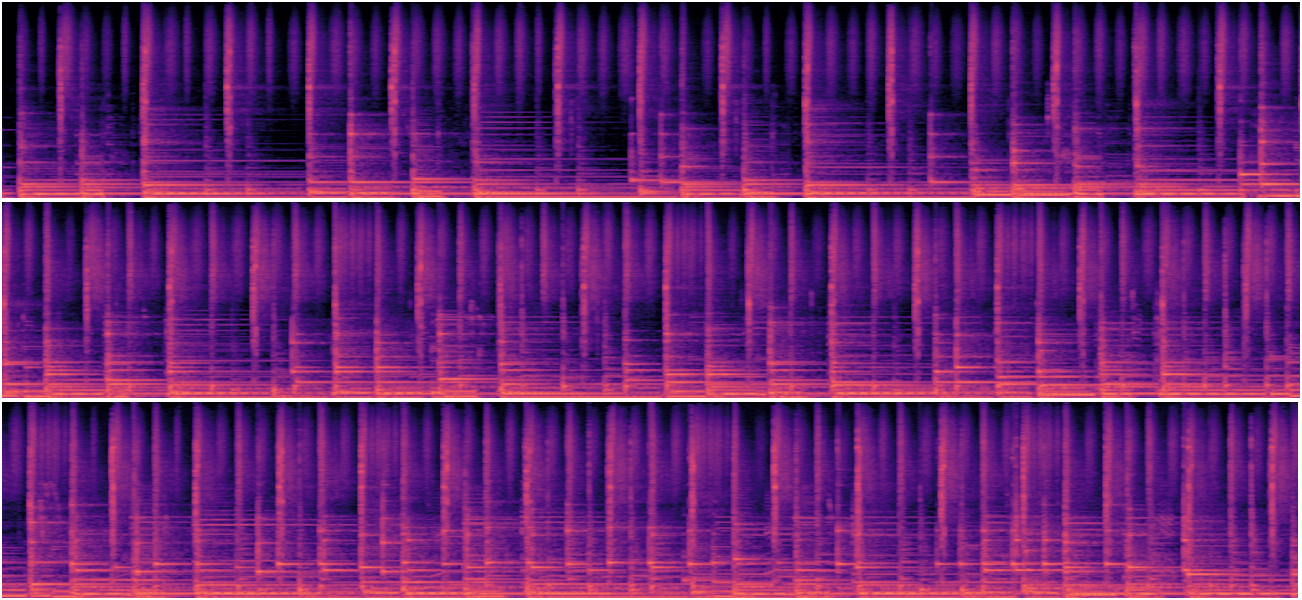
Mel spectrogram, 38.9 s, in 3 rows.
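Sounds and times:
marimba: 0:00.2 - 0:38.9.

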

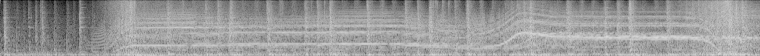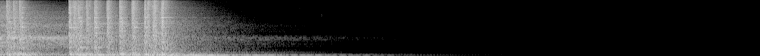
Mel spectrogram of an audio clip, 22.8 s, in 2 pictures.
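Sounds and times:
engine percussion: 0:00.0 - 0:17.0
low drums: 0:00.0 - 0:17.1.

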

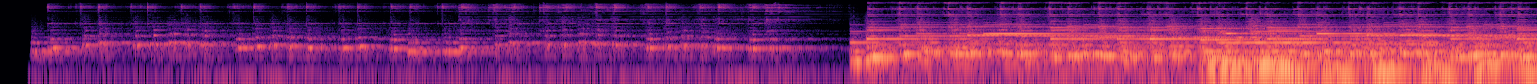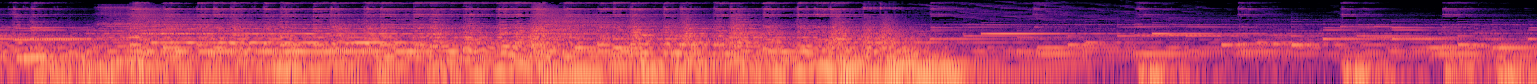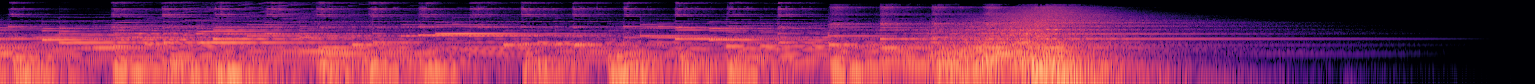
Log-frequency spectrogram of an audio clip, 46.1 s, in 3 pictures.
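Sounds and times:
sleigh bells on a toboggan ride: 0:00.3 - 0:44.6.

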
